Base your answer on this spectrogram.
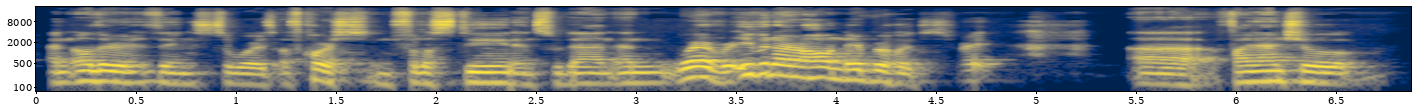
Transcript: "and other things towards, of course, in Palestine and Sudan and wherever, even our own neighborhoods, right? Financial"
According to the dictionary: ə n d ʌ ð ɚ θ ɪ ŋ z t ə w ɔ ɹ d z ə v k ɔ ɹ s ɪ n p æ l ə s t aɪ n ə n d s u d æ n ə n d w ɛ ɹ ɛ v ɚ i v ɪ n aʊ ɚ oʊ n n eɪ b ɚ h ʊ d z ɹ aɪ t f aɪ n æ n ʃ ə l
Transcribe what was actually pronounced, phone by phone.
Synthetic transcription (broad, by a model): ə n ʌ ð ɚ θ ɪ ŋ z t ə w ɔ ɹ d z ə v k ɔ ɹ s ɪ n f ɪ l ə s t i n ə n s u d æ n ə n w ɛ ɹ ɛ v ɚ i v ɪ n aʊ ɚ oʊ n n eɪ b ɚ h ʊ d z ɹ aɪ t f aɪ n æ n ʃ l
